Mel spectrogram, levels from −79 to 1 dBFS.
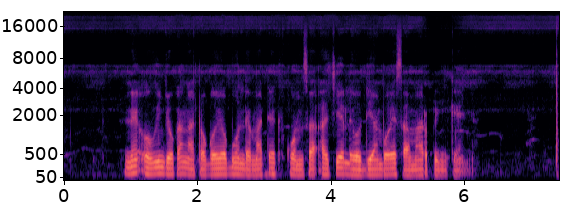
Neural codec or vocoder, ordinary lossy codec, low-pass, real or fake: codec, 44.1 kHz, 7.8 kbps, DAC; none; none; fake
